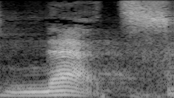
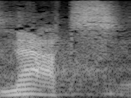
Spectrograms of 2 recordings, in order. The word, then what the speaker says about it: NHATS: Actually, the correct pronunciation is NATS. – NATS.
